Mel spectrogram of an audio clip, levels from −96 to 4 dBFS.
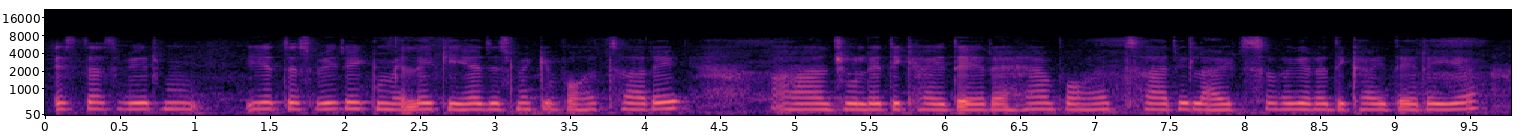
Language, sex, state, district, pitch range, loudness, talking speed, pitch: Hindi, female, Uttar Pradesh, Jyotiba Phule Nagar, 220-235 Hz, -33 LUFS, 160 wpm, 225 Hz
